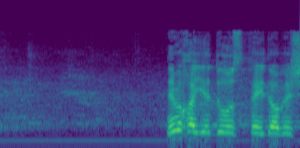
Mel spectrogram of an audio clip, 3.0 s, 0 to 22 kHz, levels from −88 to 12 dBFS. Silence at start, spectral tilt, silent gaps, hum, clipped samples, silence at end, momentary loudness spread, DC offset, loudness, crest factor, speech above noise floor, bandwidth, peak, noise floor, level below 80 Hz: 1.7 s; -2.5 dB/octave; none; none; under 0.1%; 0 s; 7 LU; under 0.1%; -23 LUFS; 20 dB; 32 dB; 10.5 kHz; -6 dBFS; -55 dBFS; -68 dBFS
